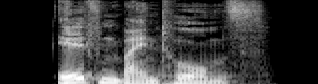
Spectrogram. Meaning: genitive singular of Elfenbeinturm
- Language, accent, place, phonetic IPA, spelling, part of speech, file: German, Germany, Berlin, [ˈɛlfn̩baɪ̯nˌtʊʁms], Elfenbeinturms, noun, De-Elfenbeinturms.ogg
